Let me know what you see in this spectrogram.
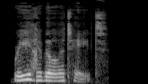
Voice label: "rehabilitate", spelling voice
